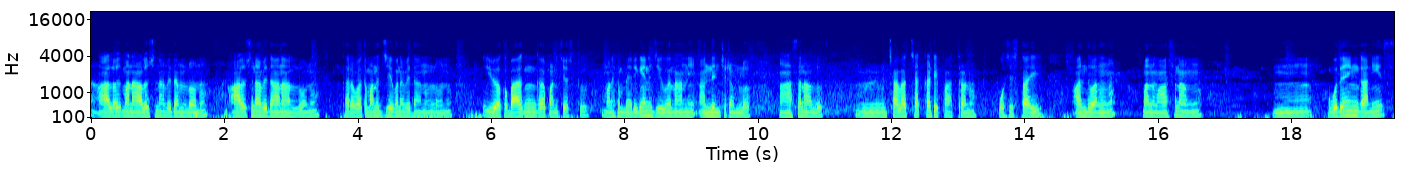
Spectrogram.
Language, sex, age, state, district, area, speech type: Telugu, male, 30-45, Andhra Pradesh, Anakapalli, rural, spontaneous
